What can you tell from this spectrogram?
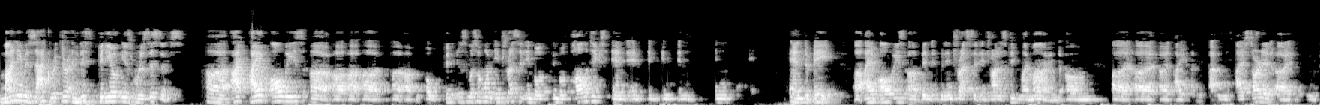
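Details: Adult man who stutters, also on the autism spectrum, with a father who also stuttered; syllable and word repetitions, pauses and blocks between words, worse when passionate or anxious; stuttering.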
